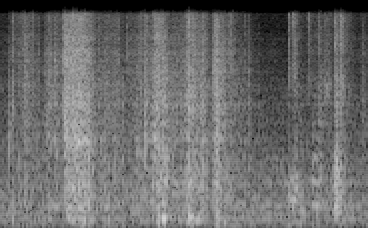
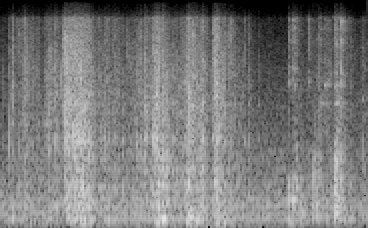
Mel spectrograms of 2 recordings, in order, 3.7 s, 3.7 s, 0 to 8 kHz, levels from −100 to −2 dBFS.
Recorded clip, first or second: second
